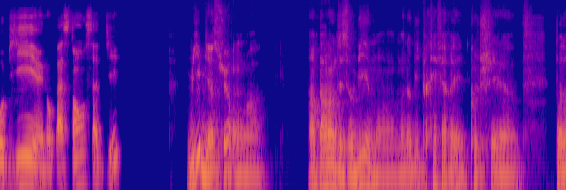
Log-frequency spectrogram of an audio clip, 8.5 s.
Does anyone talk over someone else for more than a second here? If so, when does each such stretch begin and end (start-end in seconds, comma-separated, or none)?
none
